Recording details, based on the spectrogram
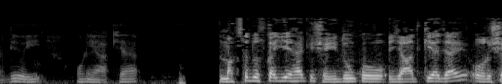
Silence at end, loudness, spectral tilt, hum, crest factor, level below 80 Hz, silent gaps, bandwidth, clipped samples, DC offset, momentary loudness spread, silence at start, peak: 0 s; -23 LUFS; -5 dB/octave; none; 16 dB; -52 dBFS; 1.89-2.16 s; 9.4 kHz; under 0.1%; under 0.1%; 21 LU; 0 s; -8 dBFS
